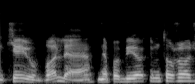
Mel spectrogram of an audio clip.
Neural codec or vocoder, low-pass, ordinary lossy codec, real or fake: none; 7.2 kHz; MP3, 96 kbps; real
